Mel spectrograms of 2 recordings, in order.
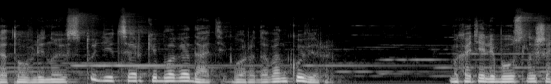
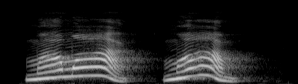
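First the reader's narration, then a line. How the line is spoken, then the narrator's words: Child shouting. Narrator (Russian): крикнул маленький Вилли Крамер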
